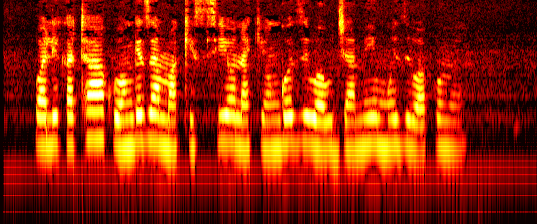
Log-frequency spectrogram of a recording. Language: Swahili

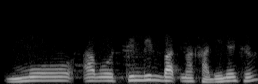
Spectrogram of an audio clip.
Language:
Nepali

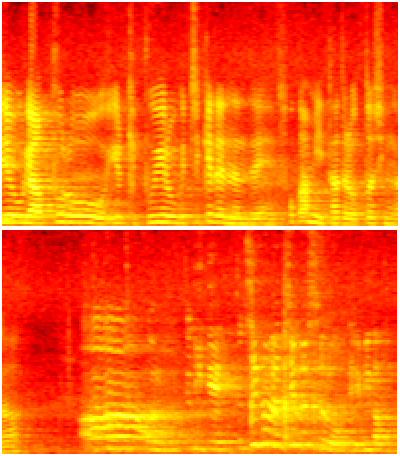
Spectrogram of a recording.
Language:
Korean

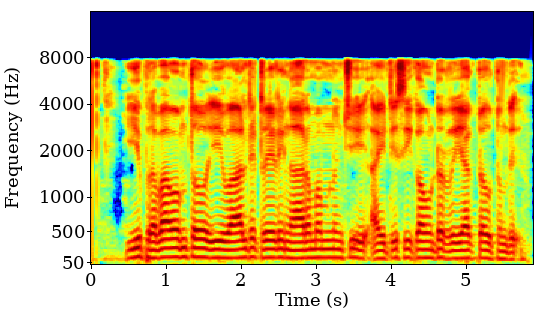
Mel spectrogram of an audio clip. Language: Telugu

